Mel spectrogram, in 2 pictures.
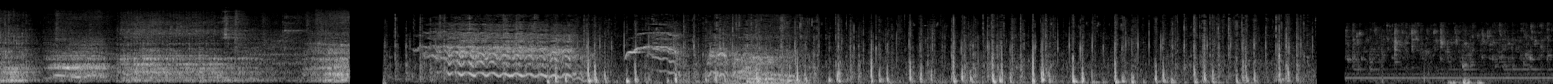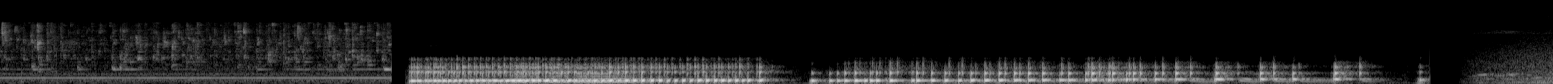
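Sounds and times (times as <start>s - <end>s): horse neighing: 4.2s - 8.1s.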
